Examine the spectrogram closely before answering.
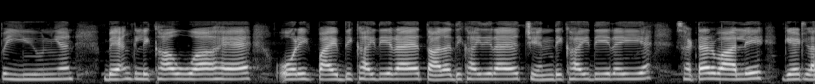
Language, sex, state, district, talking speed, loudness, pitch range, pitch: Hindi, female, Uttar Pradesh, Varanasi, 200 wpm, -15 LUFS, 240-250 Hz, 245 Hz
